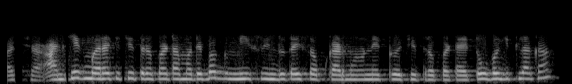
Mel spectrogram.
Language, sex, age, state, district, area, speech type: Marathi, male, 18-30, Maharashtra, Nagpur, urban, conversation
